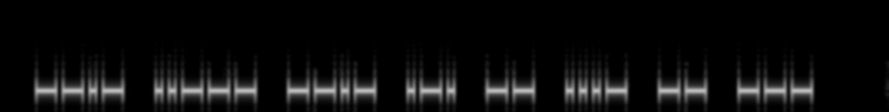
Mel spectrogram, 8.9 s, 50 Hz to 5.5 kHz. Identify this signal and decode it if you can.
Morse code, heard as a keyed tone, about 18 wpm, spaced as for 14 wpm, 550 Hz. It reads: Q2QRMVMO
